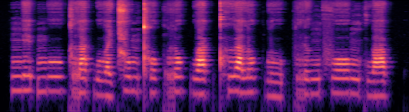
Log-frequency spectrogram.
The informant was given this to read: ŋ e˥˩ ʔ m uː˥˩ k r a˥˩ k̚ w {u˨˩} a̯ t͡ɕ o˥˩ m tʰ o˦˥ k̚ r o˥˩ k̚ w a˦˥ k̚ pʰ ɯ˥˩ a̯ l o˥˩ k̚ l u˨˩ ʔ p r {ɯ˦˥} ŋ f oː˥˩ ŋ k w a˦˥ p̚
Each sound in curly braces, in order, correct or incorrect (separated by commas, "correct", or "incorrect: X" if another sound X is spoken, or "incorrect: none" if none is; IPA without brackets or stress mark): correct, correct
